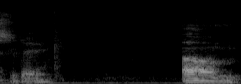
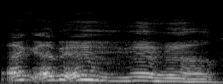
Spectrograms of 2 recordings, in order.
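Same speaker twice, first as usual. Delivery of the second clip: high, loud, drawn-out garbled stammer; tongue-tied; 9 semitones higher, 5 dB louder, much slower than usual. Real, not acted. Vlogger who can't even speak anymore, tongue-tied and exasperated. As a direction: let the words jam into a frustrated noise. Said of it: "I can't even speak anymore".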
